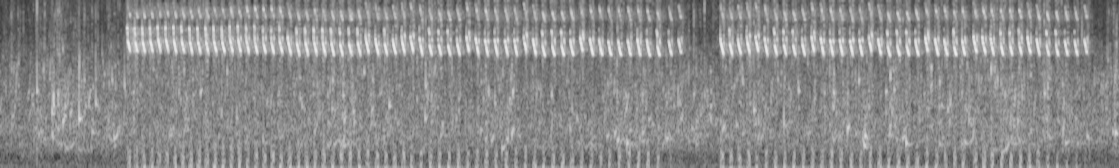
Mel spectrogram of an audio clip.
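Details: Cililin bird in a master recording with pauses: rapid, buzzy, high-pitched notes repeated about three to four times a second in long bursts, with a brief break, over soft running water.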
